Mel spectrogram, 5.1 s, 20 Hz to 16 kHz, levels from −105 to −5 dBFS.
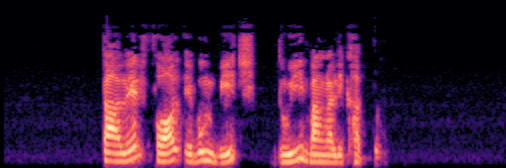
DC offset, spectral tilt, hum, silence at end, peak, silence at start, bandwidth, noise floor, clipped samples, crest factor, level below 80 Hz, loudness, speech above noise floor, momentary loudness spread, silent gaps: under 0.1%; -6 dB/octave; none; 1.25 s; 0 dBFS; 1.05 s; 7.8 kHz; -79 dBFS; under 0.1%; 18 dB; -68 dBFS; -17 LUFS; 63 dB; 13 LU; none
